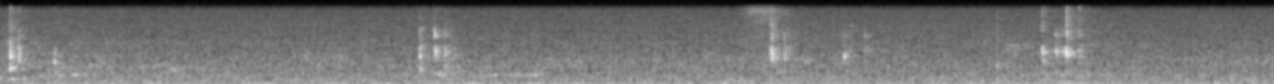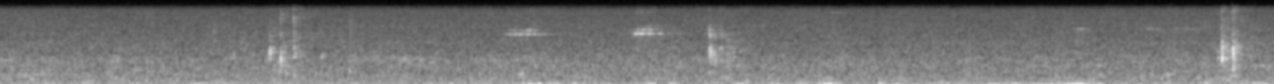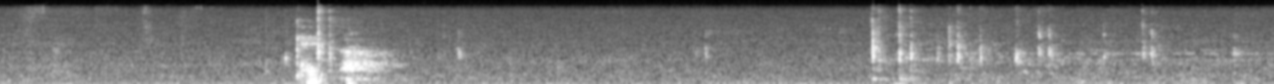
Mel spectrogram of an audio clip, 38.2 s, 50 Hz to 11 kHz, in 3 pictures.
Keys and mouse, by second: 1.6 click, 1.8-3.3 middle drag, 3.3 shift+click, 3.9 shift+click, 4.3 g, 6.4-7.4 middle drag, 7.4 click, 7.7 r, 8.5 g, 9.6 middle click, 10.0 click, 10.4 g, 14.6 middle click, 15.5 Tab, 15.7 shift+middle click, 16.2 click, 16.4-19.8 middle drag, 19.8 g, 24.7 middle click, 24.9 Tab, 25.3-28.2 middle drag, 28.2 click, 28.8 Tab, 29.4 click, 29.9 g, 32.2 click, 32.4 g, 34.6 Tab, 34.8 a, 35.0 a, 35.6 ctrl+Right, 35.9 g, 36.8 click, 36.9 g, 37.5 click, 37.7 g.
